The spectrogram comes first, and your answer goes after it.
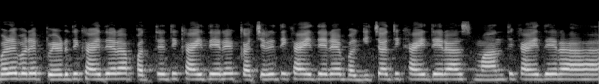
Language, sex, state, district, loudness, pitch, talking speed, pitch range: Hindi, male, Odisha, Nuapada, -13 LUFS, 240 Hz, 250 wpm, 235-245 Hz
